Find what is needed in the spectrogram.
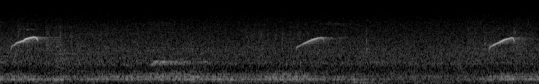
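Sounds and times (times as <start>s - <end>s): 
Eurasian nuthatch calls, Sitta europaea: 0.1s - 0.5s, 3.0s - 3.4s, 4.9s - 5.3s.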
